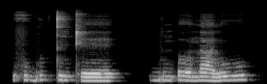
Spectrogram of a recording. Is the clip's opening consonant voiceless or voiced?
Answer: voiceless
